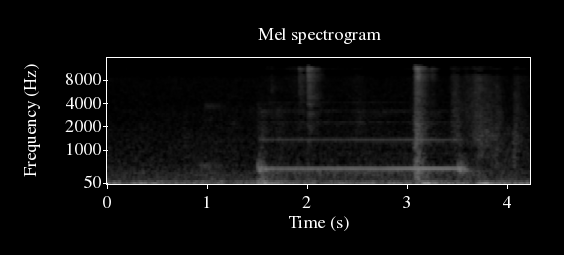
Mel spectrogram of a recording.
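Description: Telephone ringback tone as an outgoing call rings: one steady ring about two seconds long, starting about one and a half seconds in, with two short clicks during it.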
